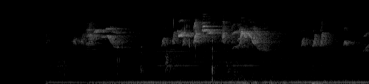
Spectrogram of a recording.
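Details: Young European goldfinch beginning to sing: a soft, rambling twittering warble of tinkling high notes and buzzy slurs, quiet and unformed, over a steady low electrical hum.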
